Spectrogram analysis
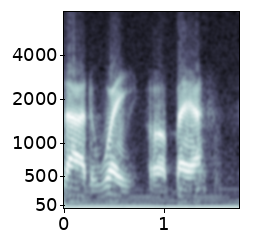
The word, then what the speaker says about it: Beth: for me she says b-e-t-h he said well that's beth she said now mom and paul always call me bath and it's bath he said well you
